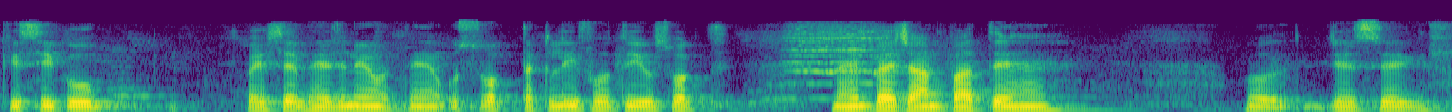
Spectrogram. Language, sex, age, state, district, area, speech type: Urdu, male, 30-45, Bihar, Khagaria, rural, spontaneous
